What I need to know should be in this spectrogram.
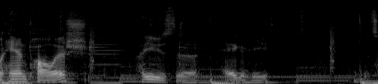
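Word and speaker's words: Hagerty: I use the Haggerty. That's how you pronounce it.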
